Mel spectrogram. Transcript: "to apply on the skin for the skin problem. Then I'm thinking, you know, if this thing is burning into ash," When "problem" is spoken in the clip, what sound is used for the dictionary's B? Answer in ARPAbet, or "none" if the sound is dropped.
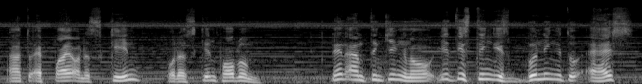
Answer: B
